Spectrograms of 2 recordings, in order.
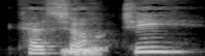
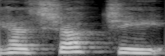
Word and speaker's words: Khashoggi: Yes, that's the way that some Saudis I heard pronouncing it. Khashoggi?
